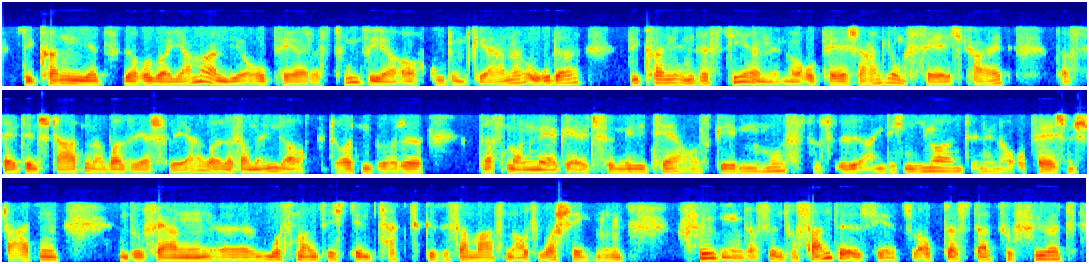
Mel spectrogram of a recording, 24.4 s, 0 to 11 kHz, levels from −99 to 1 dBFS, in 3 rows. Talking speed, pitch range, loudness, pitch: 175 wpm, 110-130 Hz, -22 LUFS, 120 Hz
